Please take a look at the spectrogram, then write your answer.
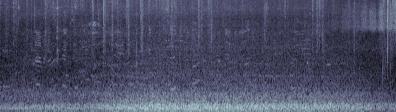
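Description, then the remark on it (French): A steady, loud low roar of airliner engines heard from inside the cabin on a flight to Dubrovnik, a constant droning rumble that swells slightly after the first couple of seconds and holds. “Je vous souhaite déjà un très agréable vol avec nous.”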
